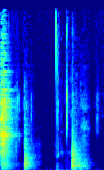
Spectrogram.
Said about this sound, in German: Ich würde mal äh, in dem Moment nachgießen. Mhm. Möchtest du auch schon?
